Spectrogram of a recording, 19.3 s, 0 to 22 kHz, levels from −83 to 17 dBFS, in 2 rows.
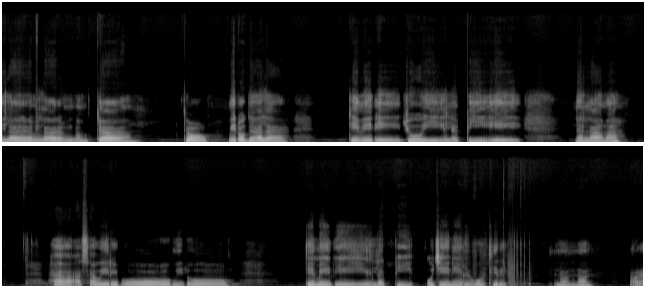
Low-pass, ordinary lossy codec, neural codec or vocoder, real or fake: none; none; codec, 44.1 kHz, 7.8 kbps, DAC; fake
